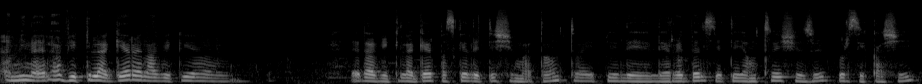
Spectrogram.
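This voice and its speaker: A woman giving a plain-spoken interview about a child in her care, speaking calmly and haltingly. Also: sits low, slightly rough. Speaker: parent. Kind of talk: interview testimony.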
